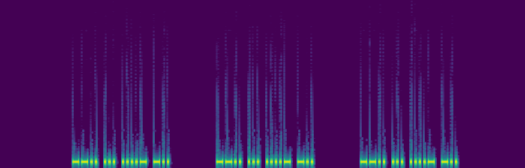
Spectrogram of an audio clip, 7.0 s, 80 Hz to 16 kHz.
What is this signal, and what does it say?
Morse code, heard as a keyed tone, about 40 wpm, 700 Hz. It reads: ZS4D ZS4D ZS4D
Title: DXCC-100 Call Signs - 4 Characters - Repeated 3x - 40wpm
